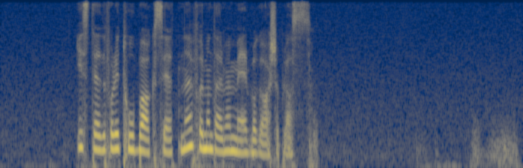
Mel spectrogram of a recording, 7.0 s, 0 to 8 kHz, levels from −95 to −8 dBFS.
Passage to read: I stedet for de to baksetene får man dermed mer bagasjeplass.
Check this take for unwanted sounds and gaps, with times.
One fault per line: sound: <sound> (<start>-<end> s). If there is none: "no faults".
no faults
